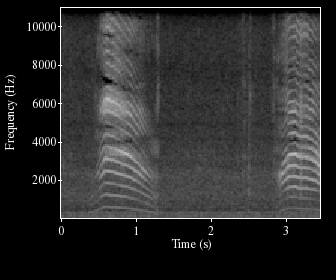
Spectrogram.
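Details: Angry rescue kitten meowing loudly when petted: two loud, harmonic-rich meows, the first long and arching downward in pitch, the second starting after a quiet pause of about one and a half seconds.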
